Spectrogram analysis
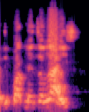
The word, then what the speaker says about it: departmentalize: So when you pronounce departmentalize, you can hear that men is pronounced louder and longer, departmentalize.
